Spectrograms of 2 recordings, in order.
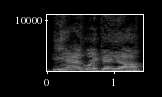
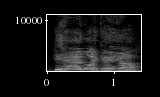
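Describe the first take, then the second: No difference in how they are said.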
